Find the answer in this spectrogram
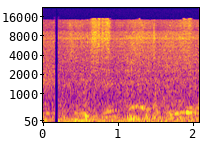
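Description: Street noise with a low, steady rumble and indistinct voices of people talking in the background; the sound cuts out for a split second near the start.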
